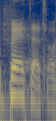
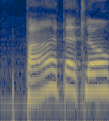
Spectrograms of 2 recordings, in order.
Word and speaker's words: pentathlon: On dit pentathlon. Ça s'écrit pentathlon, mais on dit bel et bien pentathlon.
